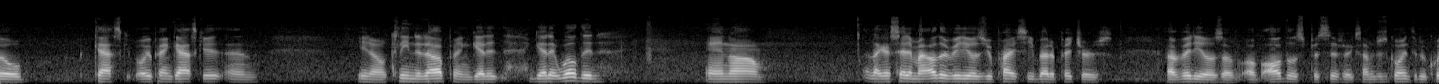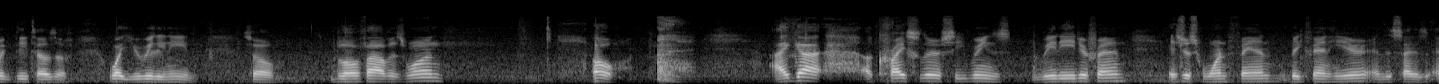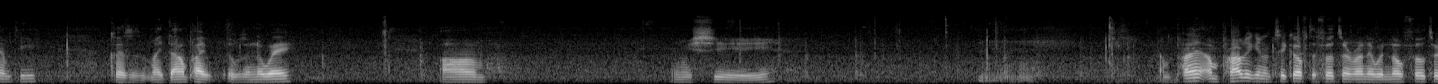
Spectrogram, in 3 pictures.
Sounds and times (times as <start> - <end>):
Speech: 0.0 - 0.3, 0.9 - 2.6, 3.6 - 6.2, 7.1 - 7.7, 8.6 - 11.1, 11.7 - 18.9, 20.3 - 20.6, 22.1 - 29.2, 29.9 - 31.8, 33.2 - 33.7, 35.5 - 36.6, 40.4 - 43.1.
